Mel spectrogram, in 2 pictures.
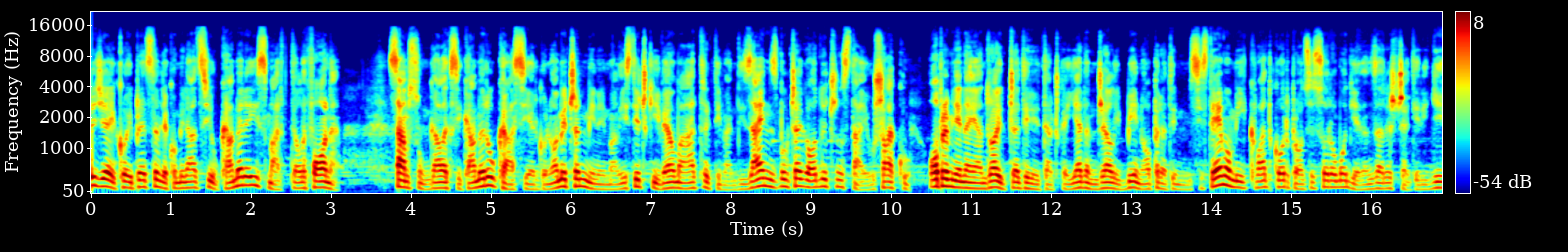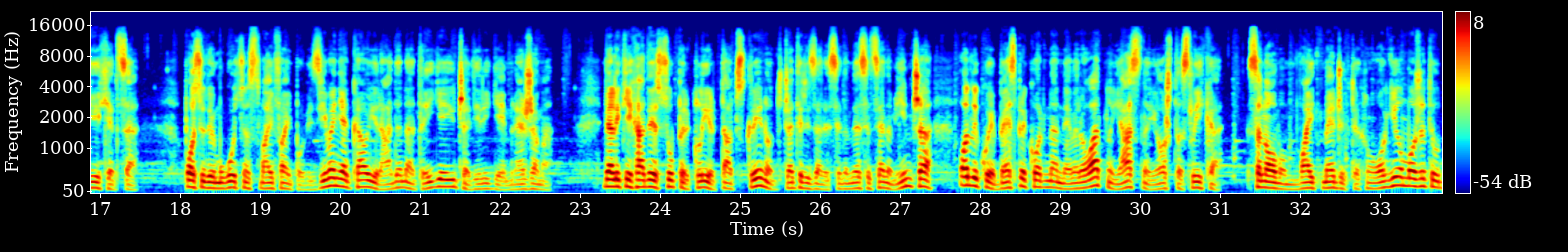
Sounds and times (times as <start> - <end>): Speech: 0.0 - 22.7, 23.3 - 33.7.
